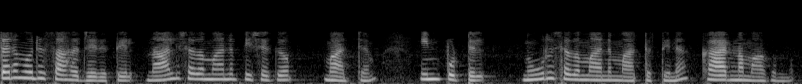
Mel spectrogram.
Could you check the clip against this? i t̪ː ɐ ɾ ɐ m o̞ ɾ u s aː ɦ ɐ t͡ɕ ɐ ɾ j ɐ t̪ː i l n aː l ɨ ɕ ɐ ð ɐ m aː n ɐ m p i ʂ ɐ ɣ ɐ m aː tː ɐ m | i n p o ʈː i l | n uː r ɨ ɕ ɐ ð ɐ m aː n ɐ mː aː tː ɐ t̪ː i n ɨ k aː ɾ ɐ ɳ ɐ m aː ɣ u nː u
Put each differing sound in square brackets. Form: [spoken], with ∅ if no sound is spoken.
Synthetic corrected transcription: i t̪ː ɐ ɾ ɐ m o̞ ɾ u s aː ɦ ɐ t͡ɕ ɐ ɾ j ɐ t̪ː i l n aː l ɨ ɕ ɐ ð ɐ m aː n ɐ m p i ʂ ɐ ɣ ɐ m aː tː ɐ m | i n p [u] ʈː i l | n uː r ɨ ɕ ɐ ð ɐ m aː n ɐ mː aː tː ɐ t̪ː i n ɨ k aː ɾ ɐ ɳ ɐ m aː ɣ u nː u

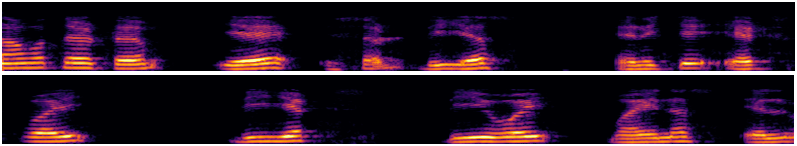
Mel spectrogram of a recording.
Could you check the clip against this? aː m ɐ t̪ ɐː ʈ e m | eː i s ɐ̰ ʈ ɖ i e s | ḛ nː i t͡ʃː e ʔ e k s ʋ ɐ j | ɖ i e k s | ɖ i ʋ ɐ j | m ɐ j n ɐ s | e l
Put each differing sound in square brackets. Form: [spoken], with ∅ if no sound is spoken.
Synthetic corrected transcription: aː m ɐ t̪ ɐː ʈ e m | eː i s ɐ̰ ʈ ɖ i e s | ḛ [n] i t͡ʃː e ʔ e k s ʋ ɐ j | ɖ i e k s | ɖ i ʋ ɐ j | m ɐ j n ɐ s | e l

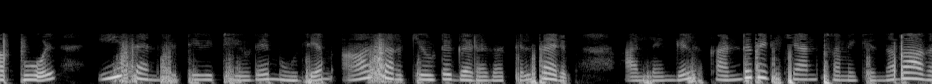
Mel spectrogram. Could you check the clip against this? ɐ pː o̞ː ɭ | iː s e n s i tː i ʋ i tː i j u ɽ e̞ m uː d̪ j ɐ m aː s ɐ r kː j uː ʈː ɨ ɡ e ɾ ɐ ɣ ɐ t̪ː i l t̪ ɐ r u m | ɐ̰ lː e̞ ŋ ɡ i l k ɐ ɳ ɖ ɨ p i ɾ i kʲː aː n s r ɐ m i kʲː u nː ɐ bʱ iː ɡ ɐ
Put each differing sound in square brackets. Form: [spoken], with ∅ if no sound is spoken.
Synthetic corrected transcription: ɐ pː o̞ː ɭ | iː s e n s i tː i ʋ i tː i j u ɽ e̞ m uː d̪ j ɐ m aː s ɐ r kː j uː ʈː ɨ ɡ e [ɽ] ɐ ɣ ɐ t̪ː i l t̪ ɐ [ɾ] u m | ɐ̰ lː e̞ ŋ ɡ i l k ɐ ɳ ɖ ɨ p i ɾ i kʲː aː n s r ɐ m i kʲː u nː ɐ bʱ [aː] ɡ ɐ

